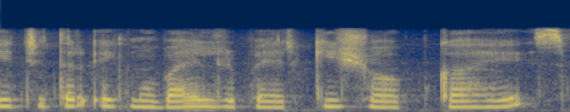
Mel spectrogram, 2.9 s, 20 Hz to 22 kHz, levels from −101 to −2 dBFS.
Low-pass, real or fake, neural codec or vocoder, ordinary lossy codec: none; real; none; none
